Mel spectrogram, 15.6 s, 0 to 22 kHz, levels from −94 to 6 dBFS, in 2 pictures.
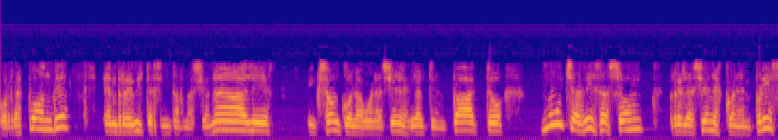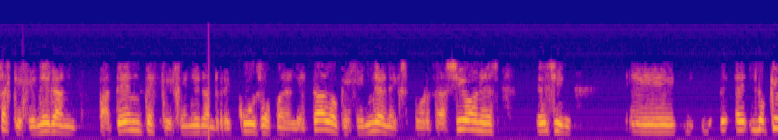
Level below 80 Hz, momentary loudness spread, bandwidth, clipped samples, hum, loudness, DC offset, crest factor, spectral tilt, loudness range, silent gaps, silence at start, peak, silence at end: -70 dBFS; 10 LU; 4.5 kHz; under 0.1%; none; -22 LUFS; under 0.1%; 16 dB; -7 dB/octave; 2 LU; none; 0 s; -6 dBFS; 0 s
